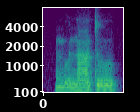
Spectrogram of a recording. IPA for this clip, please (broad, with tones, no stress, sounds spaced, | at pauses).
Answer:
m u˨ n ã˨˦ t u˦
